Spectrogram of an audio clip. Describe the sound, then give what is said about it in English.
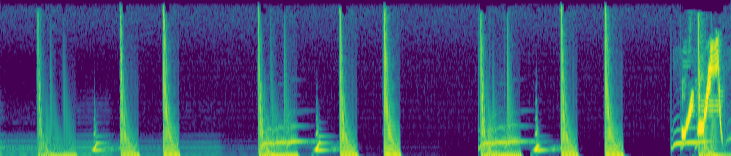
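A camera shutter sound effect from an app, set off by pressing the wrong button, fires again and again in quick bursts, loud, with a few short electronic chirps mixed in and no one talking. “And that's a camera.”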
